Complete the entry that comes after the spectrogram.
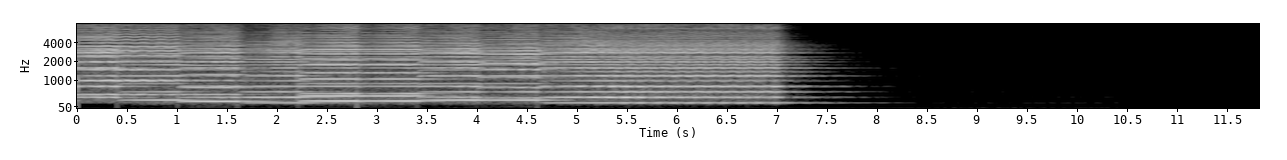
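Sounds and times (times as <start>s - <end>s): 
viola duet: 0.0s - 7.4s.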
